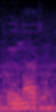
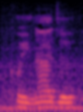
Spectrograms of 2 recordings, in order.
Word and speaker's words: Queen Naija: Queen Naija. Queen Naija.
